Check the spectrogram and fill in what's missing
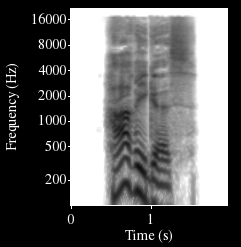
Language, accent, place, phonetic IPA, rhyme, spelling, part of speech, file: German, Germany, Berlin, [ˈhaːʁɪɡəs], -aːʁɪɡəs, haariges, adjective, De-haariges.ogg
- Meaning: strong/mixed nominative/accusative neuter singular of haarig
